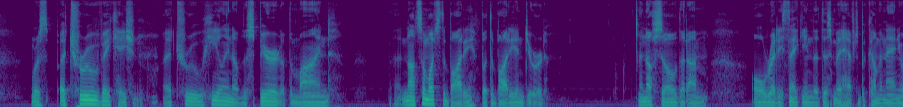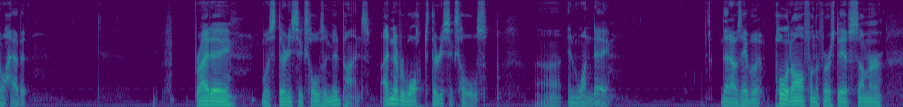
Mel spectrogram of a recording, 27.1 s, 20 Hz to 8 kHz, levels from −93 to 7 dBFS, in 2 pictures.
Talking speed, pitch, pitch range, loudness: 150 wpm, 90 Hz, 80-95 Hz, -40 LUFS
